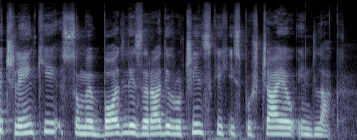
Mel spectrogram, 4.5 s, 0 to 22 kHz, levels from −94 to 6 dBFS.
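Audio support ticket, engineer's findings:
Listened to the whole speech recording and found nothing wrong to flag, so there's no fault to chase on this ticket.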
